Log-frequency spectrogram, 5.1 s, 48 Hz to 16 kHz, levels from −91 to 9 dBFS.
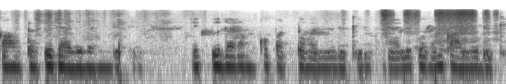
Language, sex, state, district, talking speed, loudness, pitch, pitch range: Rajasthani, female, Rajasthan, Churu, 225 wpm, -17 LUFS, 155 Hz, 150-165 Hz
